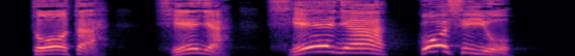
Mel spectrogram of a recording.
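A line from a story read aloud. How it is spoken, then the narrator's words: Shouted. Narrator (Russian): крикнула Грушенька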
